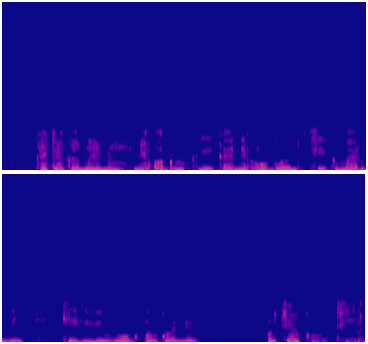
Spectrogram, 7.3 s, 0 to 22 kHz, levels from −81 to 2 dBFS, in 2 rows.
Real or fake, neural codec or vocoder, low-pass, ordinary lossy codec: fake; vocoder, 22.05 kHz, 80 mel bands, HiFi-GAN; 5.4 kHz; none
